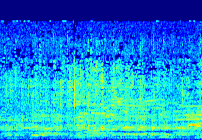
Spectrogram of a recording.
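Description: A large crowd of many overlapping voices, calling out and talking at once, heard at a distance and well below the level of the speaker's amplified voice.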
